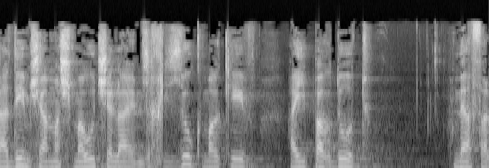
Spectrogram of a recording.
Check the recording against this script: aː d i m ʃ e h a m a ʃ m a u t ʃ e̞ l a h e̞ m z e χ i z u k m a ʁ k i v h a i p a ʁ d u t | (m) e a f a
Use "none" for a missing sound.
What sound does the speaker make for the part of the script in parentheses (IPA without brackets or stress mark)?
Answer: m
